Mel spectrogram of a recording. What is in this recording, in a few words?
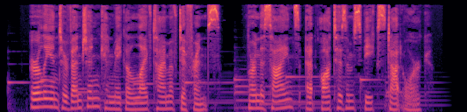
Commercial PSA; Autism Speaks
